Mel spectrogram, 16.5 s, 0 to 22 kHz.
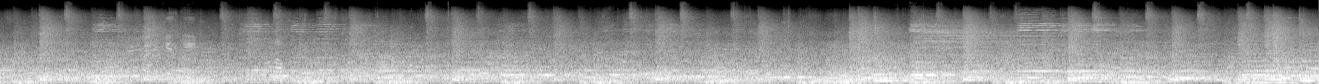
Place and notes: Shinkarenko jazz band at the international Vilnius Art11 fair opening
